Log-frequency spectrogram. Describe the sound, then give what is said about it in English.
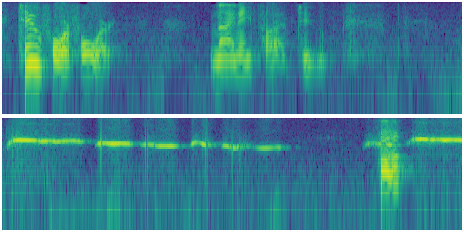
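A person whistles a few sustained, slightly wavering mid-pitched notes, with people talking before the whistling and a voice returning over a final whistled note at the end. “you whistlers out there, stop.”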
